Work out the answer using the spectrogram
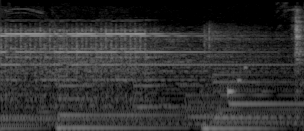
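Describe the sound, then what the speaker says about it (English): A phone rings twice in the detective puzzle game Layton Brothers: Mystery, two short electronic ring bursts about a second apart over a steady background music bed. "Yep, that's the phone."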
